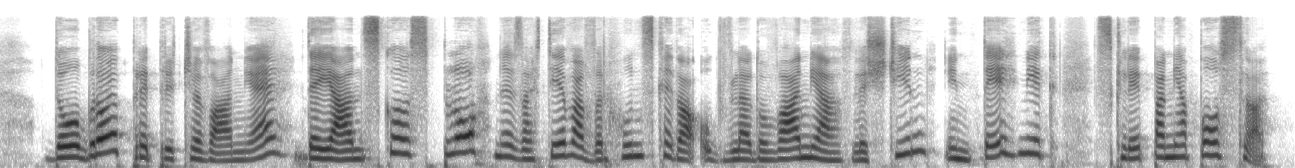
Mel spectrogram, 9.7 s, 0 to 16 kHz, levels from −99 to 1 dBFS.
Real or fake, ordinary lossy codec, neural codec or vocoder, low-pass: fake; none; codec, 24 kHz, 1 kbps, SNAC; 10.8 kHz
